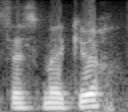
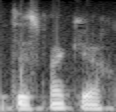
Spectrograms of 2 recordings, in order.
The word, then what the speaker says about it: Tessmacher: donc ça se prononce Tessmacher. Tessmacher, oui. Oh merde. Ce sera pour la suite. Tessmacher. Oui, c'est comme le pacemaker, c'est Tessmacher.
